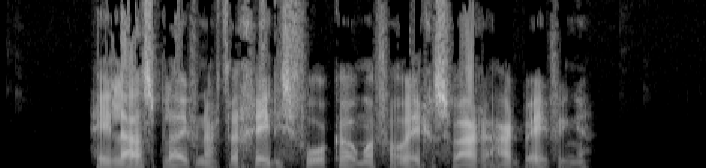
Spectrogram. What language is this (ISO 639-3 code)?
nld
